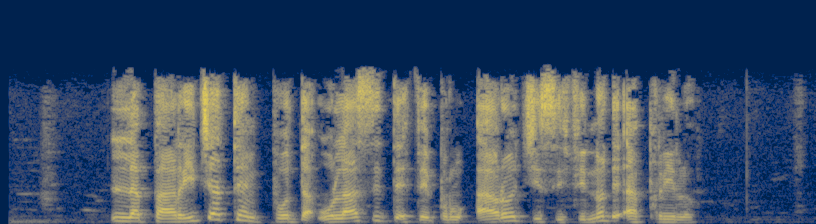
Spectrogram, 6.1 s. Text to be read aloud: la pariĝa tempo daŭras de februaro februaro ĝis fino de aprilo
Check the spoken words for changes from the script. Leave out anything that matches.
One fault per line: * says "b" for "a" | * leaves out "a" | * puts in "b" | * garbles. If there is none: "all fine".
* leaves out "februaro"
